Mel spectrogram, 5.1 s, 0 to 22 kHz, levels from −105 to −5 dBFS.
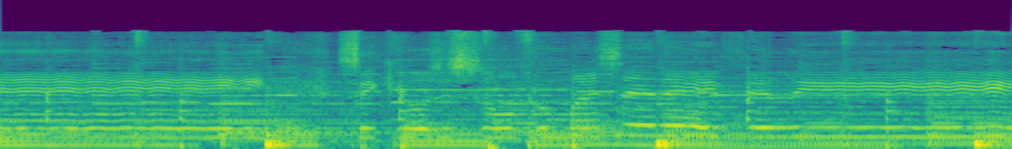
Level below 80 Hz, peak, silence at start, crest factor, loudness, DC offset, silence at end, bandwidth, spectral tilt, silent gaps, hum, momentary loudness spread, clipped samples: -26 dBFS; 0 dBFS; 0 s; 18 dB; -18 LUFS; under 0.1%; 0 s; 11 kHz; -5 dB/octave; none; none; 5 LU; under 0.1%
